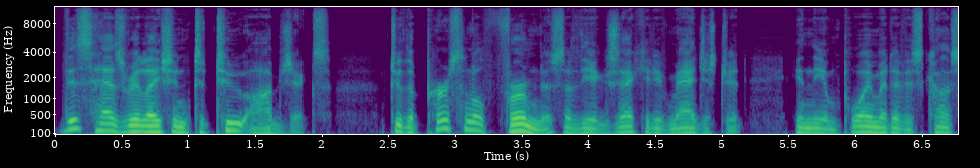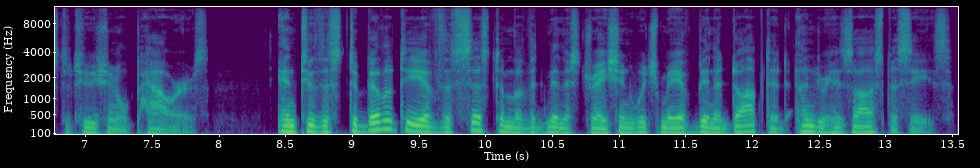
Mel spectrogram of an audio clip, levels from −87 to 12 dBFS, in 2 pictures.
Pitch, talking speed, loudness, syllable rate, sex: 105 Hz, 170 wpm, -20 LUFS, 5.9 syllables/s, male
